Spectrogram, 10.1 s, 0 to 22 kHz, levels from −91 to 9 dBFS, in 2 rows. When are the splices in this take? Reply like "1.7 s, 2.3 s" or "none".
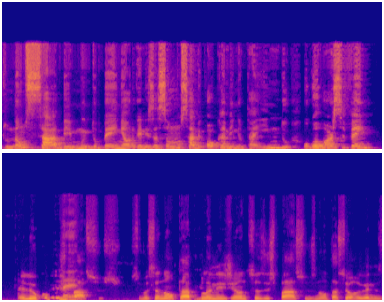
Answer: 5.3 s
